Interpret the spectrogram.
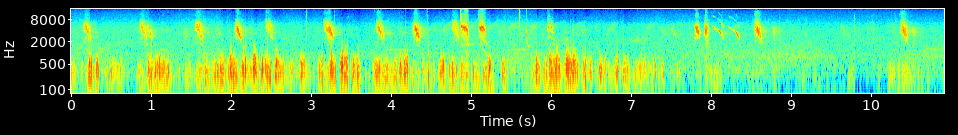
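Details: Young sparrow's rapid high chirps mixed with dense, loud low rustling and scratching for most of the time, then a few thin slurred notes near the end.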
